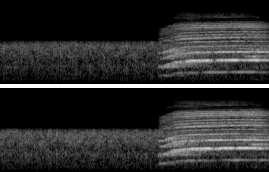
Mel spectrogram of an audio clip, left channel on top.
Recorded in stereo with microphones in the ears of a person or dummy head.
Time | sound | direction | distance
1.6 | a shout | 10° right (ahead or behind) | 1.7 m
